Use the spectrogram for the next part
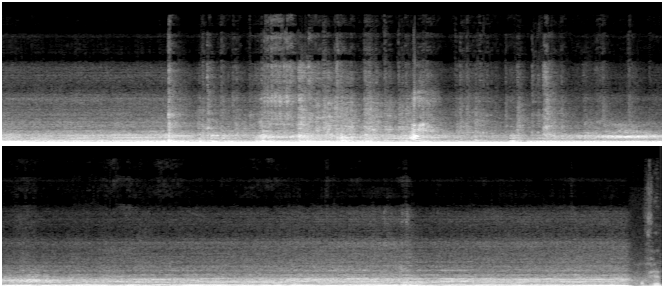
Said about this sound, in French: il nous montre son simulateur de course qui est très très bien fait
